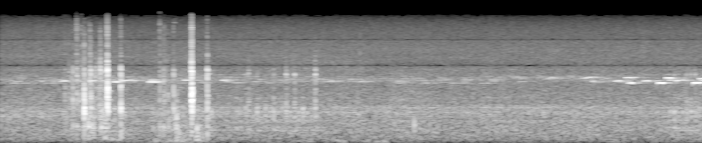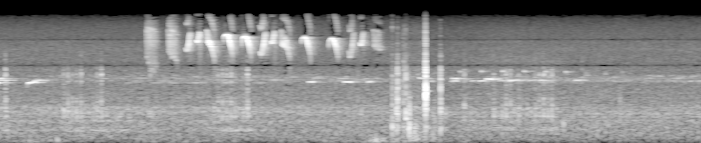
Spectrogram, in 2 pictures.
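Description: A bird calls with a fast run of very high, down-slurred notes, about seven a second, for about two seconds past the middle, with a few sharp clicks before and after and faint high chatter throughout.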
